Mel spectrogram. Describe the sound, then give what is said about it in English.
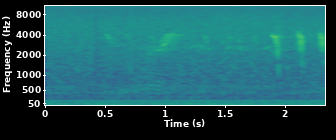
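Wild birds down in an oak tree give a few soft, high chirps, ending in three sharper, quick downward-sliding calls, all faint over a steady low hum, with no one talking. “And there's some wild birds I'm going to point to that are down still in that oak tree.”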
